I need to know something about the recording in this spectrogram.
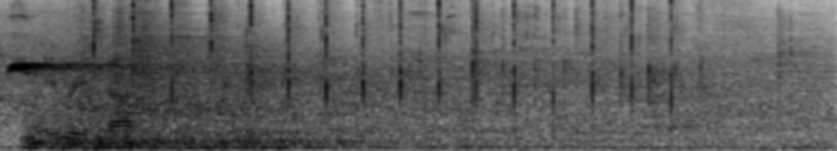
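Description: Spectators clap and bang on the boards.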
